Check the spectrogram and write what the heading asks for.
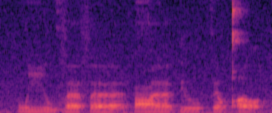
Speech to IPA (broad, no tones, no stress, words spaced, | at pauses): wiːwvœːfœː | ʕœːpʲuːkøwqʼɔ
